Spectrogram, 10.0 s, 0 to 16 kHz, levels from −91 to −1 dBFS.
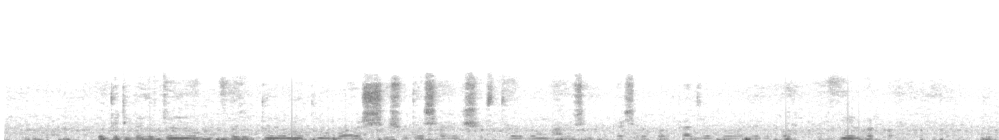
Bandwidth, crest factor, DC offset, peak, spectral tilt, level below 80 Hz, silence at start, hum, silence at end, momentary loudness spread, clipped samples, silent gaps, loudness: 7.6 kHz; 20 dB; under 0.1%; -34 dBFS; -4.5 dB/octave; -66 dBFS; 0.05 s; none; 0 s; 15 LU; under 0.1%; none; -52 LUFS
